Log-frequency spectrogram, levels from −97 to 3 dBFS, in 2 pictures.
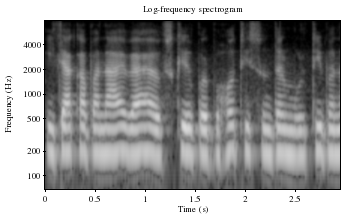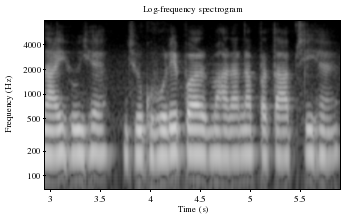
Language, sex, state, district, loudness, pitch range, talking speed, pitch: Hindi, female, Bihar, Vaishali, -22 LUFS, 180-190 Hz, 215 wpm, 185 Hz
